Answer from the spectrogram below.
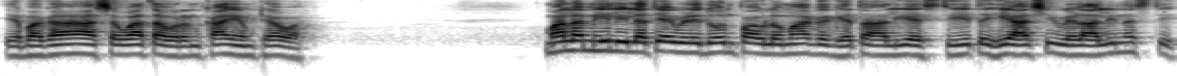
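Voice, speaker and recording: A man voicing a sharp-tongued middle-aged woman friend in a storybook reading, with a teasing, scolding manner. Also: on the high side, steady tone, normal speed, close to an everyday voice. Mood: tearful.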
